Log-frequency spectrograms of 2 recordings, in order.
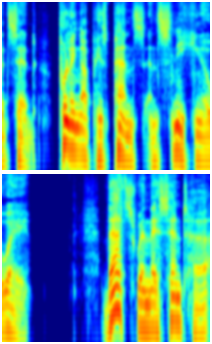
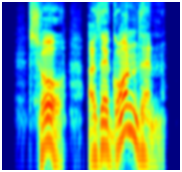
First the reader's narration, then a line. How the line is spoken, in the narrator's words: her grandfather grunt from somewhere behind the shelves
